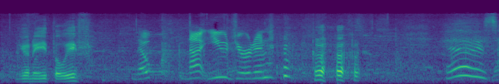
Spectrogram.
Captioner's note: laughter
